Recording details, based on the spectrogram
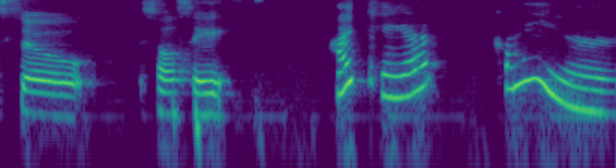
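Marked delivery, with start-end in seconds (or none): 2.2-4.1 pet-talk voice, pitched much higher. Asked for an example, showing the voice for talking to a cat. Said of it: "can you give us an example of the cat voice?".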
